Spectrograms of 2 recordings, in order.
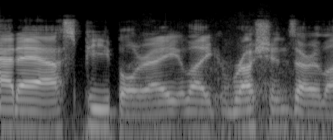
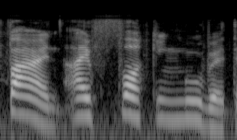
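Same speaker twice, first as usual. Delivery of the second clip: higher, defiant mock Slavic accent; thick accent; 6 semitones higher than usual. Kitchen boss takes up dishwasher's dare, thick accent. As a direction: accept the dare in a thick Eastern European accent. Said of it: "thick accent".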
